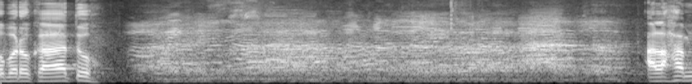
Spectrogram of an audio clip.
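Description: A crowd of women sing together.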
